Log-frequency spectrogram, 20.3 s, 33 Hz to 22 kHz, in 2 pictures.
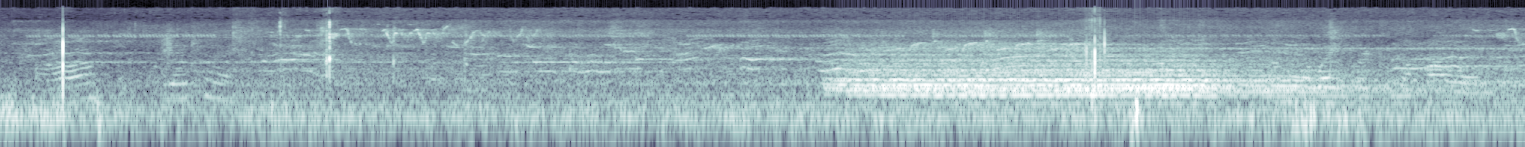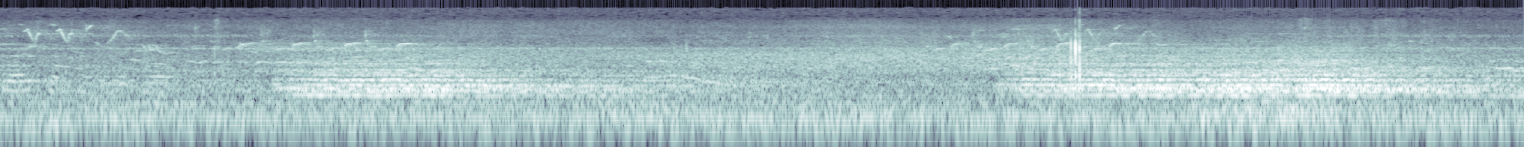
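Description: An EMD GP40-2 locomotive on a local freight train sounds its horn in three sustained blasts, fairly distant, over rumbling rail noise and outdoor background.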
